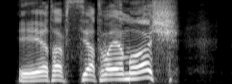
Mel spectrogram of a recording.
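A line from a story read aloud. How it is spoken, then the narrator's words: Loud roar. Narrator (Russian): Ван Линь громко взревел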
